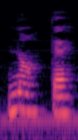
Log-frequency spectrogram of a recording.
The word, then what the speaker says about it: notte: Ci sono due T, there's two T's in it. And with, like lots of words in Italian, if there's two consonants, you sort of pronounce it almost twice. So, notte.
